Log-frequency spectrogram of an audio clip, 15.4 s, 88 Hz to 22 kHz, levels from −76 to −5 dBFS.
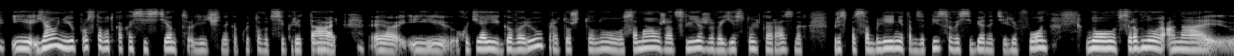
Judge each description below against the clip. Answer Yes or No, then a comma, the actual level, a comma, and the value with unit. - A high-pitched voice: No, medium, 175 Hz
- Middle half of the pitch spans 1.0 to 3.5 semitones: Yes, average, 3.1 semitones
